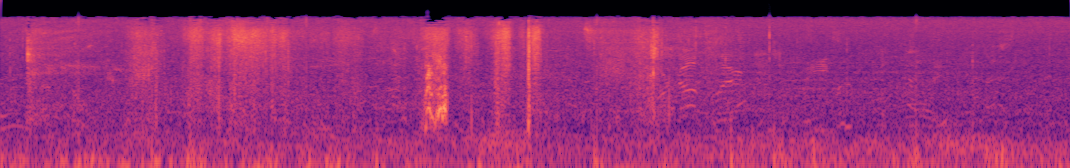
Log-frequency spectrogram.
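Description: Wind rumbling on the microphone, with distant shouting from players on the field and one short, loud call about four seconds in.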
